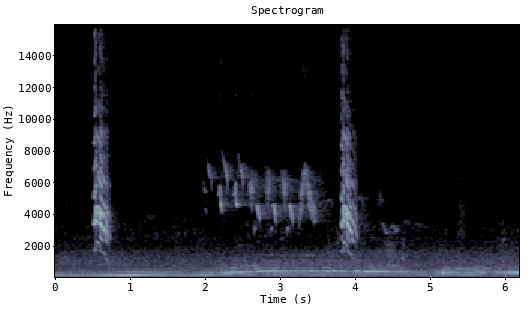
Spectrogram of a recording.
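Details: Northern flicker chicks calling for their parents at Arrowhead Lake, Orland Park, Illinois, on 18 June 2023. Two short, harsh, broadband bursts stand apart, with a thin series of high chirps between them over a steady low drone.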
